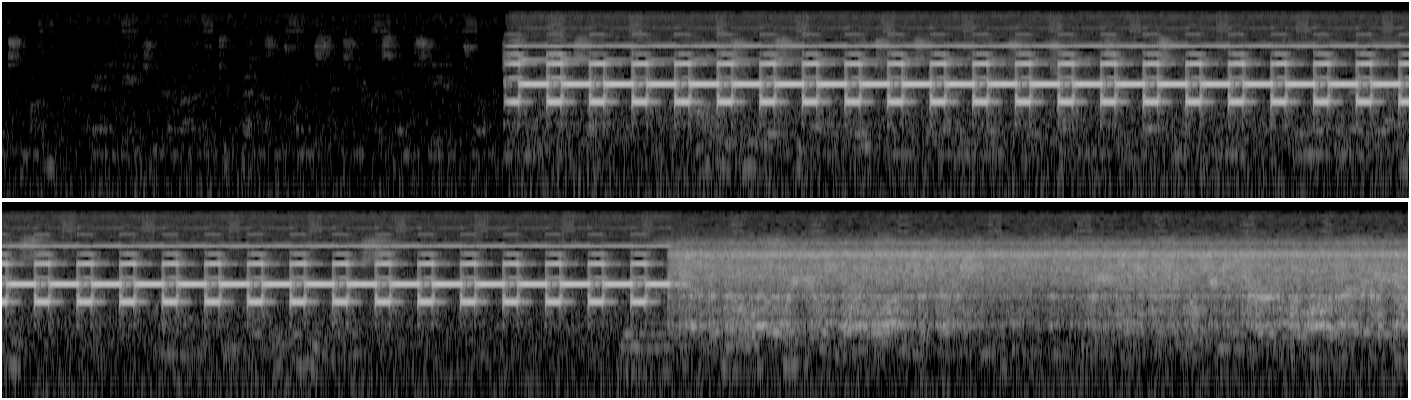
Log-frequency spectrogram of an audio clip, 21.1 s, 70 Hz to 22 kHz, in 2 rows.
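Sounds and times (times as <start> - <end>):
alarm tone with pulsing beep: 3.8 - 15.8.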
